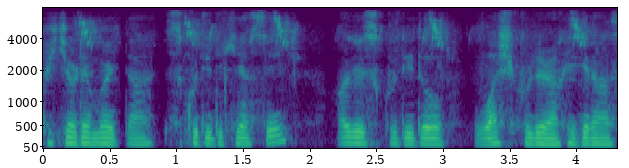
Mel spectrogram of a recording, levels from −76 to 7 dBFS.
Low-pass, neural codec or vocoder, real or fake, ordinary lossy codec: 7.2 kHz; none; real; AAC, 32 kbps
